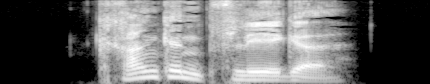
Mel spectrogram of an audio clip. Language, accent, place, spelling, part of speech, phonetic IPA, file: German, Germany, Berlin, Krankenpflege, noun, [ˈkʁaŋkn̩ˌp͡fleːɡə], De-Krankenpflege.ogg
- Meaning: nursing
